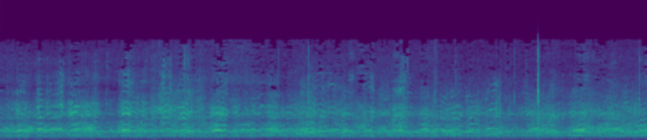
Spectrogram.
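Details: Loud massed honking of snow geese during a sunset fly-out at Sacramento National Wildlife Refuge, many birds calling at once in a thick, rough, continuous din with occasional sharper yelps standing out.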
